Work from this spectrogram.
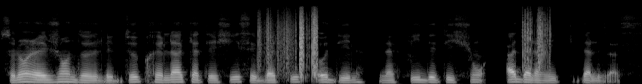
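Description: A worn cable or connector being moved likely caused cable scratch noise, its contact resistance jumping unevenly. From 2.57 to 3.18 s, after "deux prélats catéchisent et", dense scratchy bursts sit about as loud as the speech, returning about 5 dB quieter from 5.22 to 5.51 s.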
